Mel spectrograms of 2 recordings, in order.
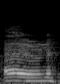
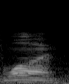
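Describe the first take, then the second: First: "own" sounded with a long O; "own" with a long vowel and no w at the start; wrong pronunciation. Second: Said in the usual way. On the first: Shown as a demonstration. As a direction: say "own" as the magic E would make it. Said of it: "but it's not own". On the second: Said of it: "it's one".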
